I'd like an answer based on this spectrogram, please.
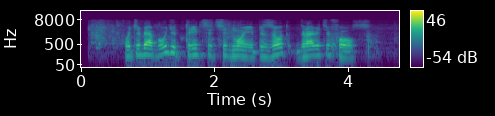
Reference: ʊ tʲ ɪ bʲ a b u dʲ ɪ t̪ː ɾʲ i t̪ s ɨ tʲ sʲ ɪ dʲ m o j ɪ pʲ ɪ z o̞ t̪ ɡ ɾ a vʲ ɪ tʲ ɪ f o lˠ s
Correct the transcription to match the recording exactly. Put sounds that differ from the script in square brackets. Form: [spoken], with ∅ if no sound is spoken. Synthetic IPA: ʊ tʲ ɪ bʲ a b u dʲ ɪ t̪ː ɾʲ i t̪ s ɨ tʲ sʲ ɪ dʲ m o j ɪ pʲ ɪ z o̞ t̪ ɡ ɾ a vʲ ɪ tʲ ɪ f o lˠ s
